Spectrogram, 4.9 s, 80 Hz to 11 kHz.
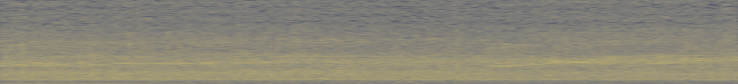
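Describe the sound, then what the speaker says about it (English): A Buffalo Bills home crowd at a 2013 NFL game against Kansas City roars in a steady, loud, sustained wash of noise that holds unbroken from start to finish. "the Buffalo crowd is trying to get their defense to come up with a big play"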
